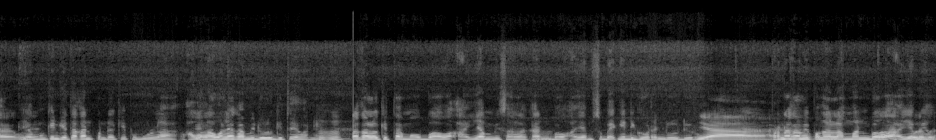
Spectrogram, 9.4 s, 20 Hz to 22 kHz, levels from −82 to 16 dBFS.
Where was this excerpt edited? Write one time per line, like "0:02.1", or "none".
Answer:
0:03.5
